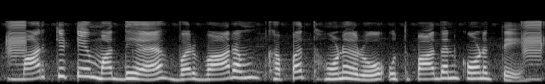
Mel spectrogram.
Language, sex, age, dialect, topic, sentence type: Marathi, female, 25-30, Standard Marathi, agriculture, question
